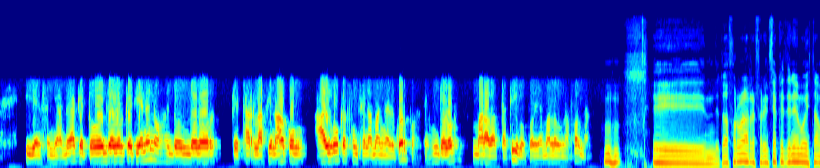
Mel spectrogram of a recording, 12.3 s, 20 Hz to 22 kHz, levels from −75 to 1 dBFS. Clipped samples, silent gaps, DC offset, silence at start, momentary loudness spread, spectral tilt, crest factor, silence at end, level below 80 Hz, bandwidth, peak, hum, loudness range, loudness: under 0.1%; none; under 0.1%; 0 s; 11 LU; -7 dB/octave; 16 dB; 0 s; -54 dBFS; 14.5 kHz; 0 dBFS; none; 7 LU; -17 LUFS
